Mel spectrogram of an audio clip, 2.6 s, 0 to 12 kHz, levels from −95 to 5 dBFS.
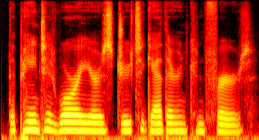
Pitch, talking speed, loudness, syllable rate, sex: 150 Hz, 160 wpm, -16 LUFS, 5.4 syllables/s, female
